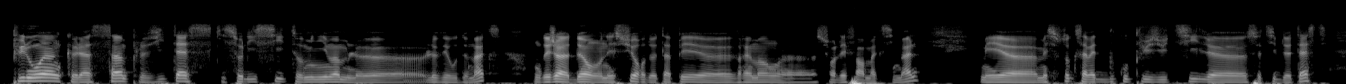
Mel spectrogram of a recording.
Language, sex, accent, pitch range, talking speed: French, male, French, 105-130 Hz, 190 wpm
